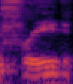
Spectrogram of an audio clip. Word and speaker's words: Fried: Jim Freed. It's spelled F-R-I-E-D, like Kentucky Fried Chicken.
